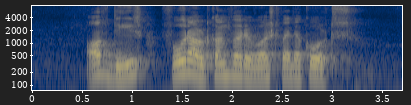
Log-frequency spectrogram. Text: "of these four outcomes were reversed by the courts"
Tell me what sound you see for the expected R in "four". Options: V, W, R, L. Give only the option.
R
